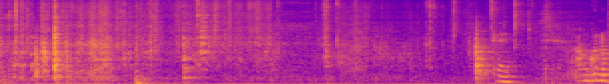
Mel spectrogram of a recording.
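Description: Knife cutting through a baked filo cheese pie in a metal baking tray: a run of dry crackles from the crisp filo layers and clicks of the blade against the tray. The crackling is densest in the first two seconds and thins out after about three.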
